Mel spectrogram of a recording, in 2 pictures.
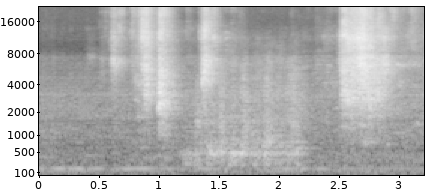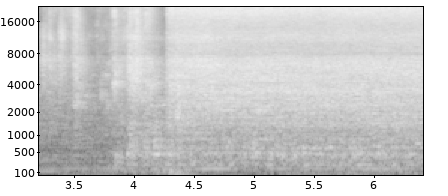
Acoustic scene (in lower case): restroom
